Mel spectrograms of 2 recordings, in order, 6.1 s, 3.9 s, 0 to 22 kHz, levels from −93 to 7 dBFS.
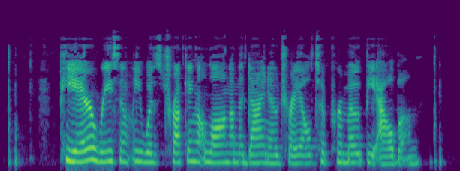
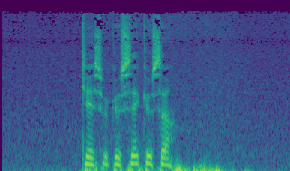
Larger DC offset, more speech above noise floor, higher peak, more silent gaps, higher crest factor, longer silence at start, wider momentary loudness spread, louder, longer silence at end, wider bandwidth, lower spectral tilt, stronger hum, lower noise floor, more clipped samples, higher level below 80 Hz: neither; first, 40 dB vs 34 dB; about the same, -2 dBFS vs 0 dBFS; neither; about the same, 18 dB vs 16 dB; second, 0.1 s vs 1.1 s; second, 12 LU vs 17 LU; second, -18 LUFS vs -15 LUFS; second, 0.25 s vs 0.55 s; second, 9.6 kHz vs 16.5 kHz; about the same, -3.5 dB/octave vs -4.5 dB/octave; neither; first, -58 dBFS vs -47 dBFS; neither; second, -66 dBFS vs -24 dBFS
